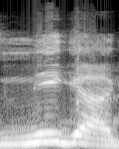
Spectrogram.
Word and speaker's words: Niger: is speaking of but the accurate pronunciation of this word is Niger guys okay I will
